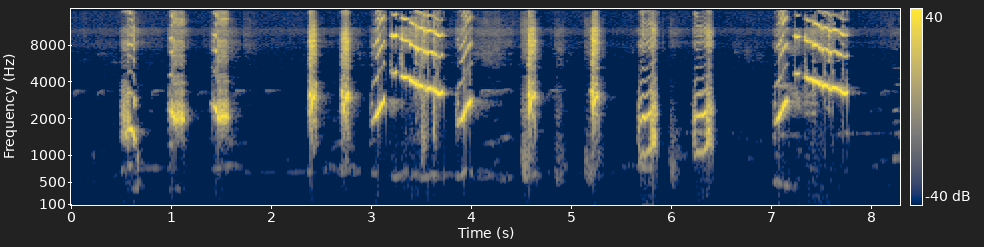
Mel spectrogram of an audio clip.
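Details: Oriental magpie-robin (kacer) with fanned tail, singing to draw a rival into combat: evenly spaced sharp chirps and whistled notes, broken by two quick runs of falling high whistles.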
